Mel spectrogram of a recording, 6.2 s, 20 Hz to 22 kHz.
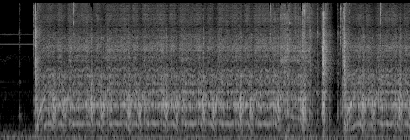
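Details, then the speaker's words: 2015 Hyundai Accent that won't start: steady, quick starter cranking with no firing. Compression tested at about 138 and 87 psi against a 145 psi minimum, and a spark plug looked damaged. Cranking no-start from low compression. "This is how a car sounds when it has bad compression. It does not sound bad, but the compression is bad."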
